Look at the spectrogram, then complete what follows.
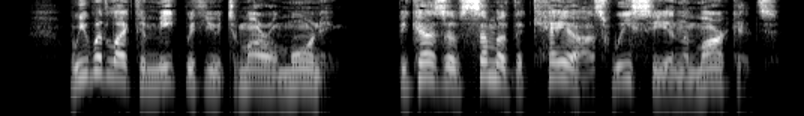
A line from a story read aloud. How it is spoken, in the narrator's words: she announced sternly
